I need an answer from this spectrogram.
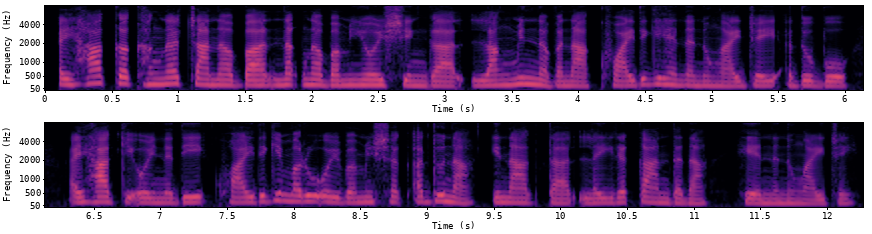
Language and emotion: Manipuri, neutral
